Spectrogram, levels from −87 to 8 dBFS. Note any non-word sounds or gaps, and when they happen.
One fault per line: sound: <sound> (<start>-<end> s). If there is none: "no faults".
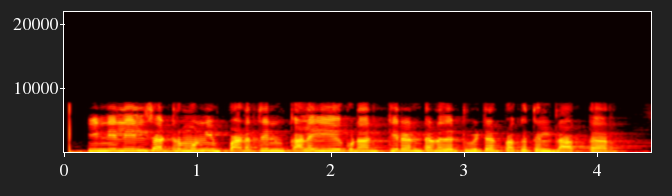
no faults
